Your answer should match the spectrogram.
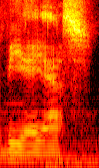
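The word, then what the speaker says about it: Vaas: could you spell that out so I could pronounce it correctly in the series accent v-a-a-s um just vas masks I like that name it is nice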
